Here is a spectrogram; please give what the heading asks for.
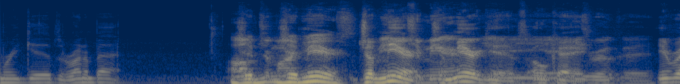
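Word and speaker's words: Jahmyr Gibbs: Jeremy Gibbs. I'm saying that right because it's spelled differently. John Marie Gibbs, a running back. Jameer Gibbs.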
